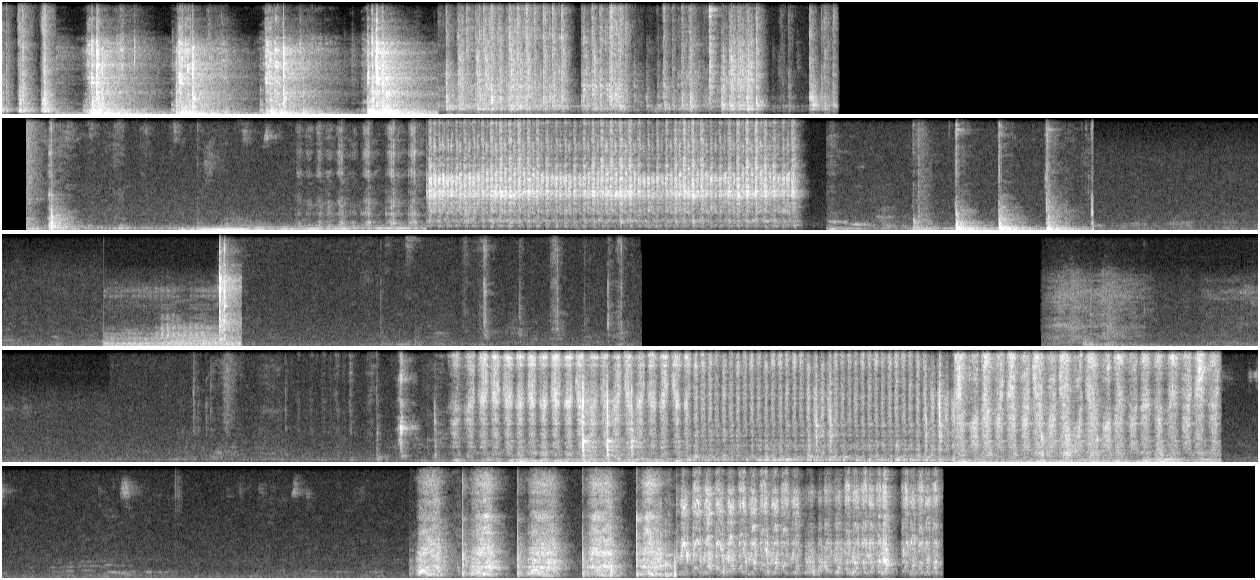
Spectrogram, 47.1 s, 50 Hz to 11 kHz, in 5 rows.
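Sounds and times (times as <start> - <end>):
wood rasp filing: 31.6 - 37.4, 40.8 - 44.8
hacksaw cutting wood: 40.8 - 42.9.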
